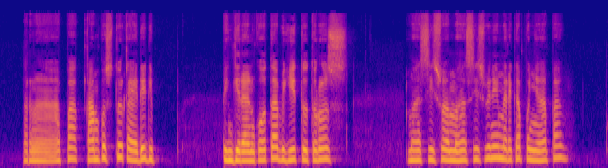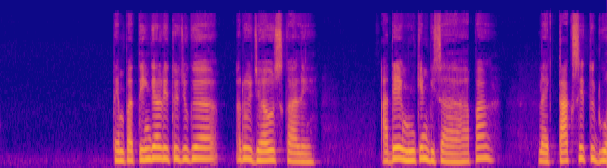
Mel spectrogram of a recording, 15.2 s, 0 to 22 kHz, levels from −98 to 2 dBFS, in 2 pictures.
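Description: Comfort noise in place of the background fills six pauses: 0.05–0.29 s, 2.43–2.79 s, 4.65–5.05 s, 7.79–9.01 s, 11.89–12.35 s and 14.13–14.33 s. The sender likely stopped transmitting whenever no speech was detected, as Opus DTX does, so the receiver substituted synthetic noise. The quiet background, about 50 dB below the loudest passages, turns flat and featureless there, its level shifting from about 3 dB quieter to about 5 dB louder.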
